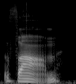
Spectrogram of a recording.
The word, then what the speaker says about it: Hvam: One Norwegian in particular stood out Hjalmar Hvam. Both his first and last names begin with a silent H.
